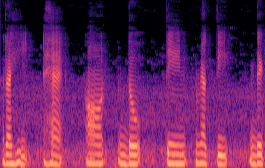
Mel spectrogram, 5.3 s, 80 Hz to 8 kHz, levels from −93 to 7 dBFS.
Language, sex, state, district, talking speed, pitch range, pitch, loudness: Hindi, female, Madhya Pradesh, Umaria, 80 wpm, 155-170 Hz, 160 Hz, -15 LUFS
